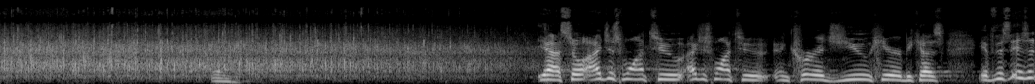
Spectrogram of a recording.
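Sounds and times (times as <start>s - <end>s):
crowd applauding: 0.0s - 5.7s
speech: 2.1s - 2.6s, 5.4s - 10.3s.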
